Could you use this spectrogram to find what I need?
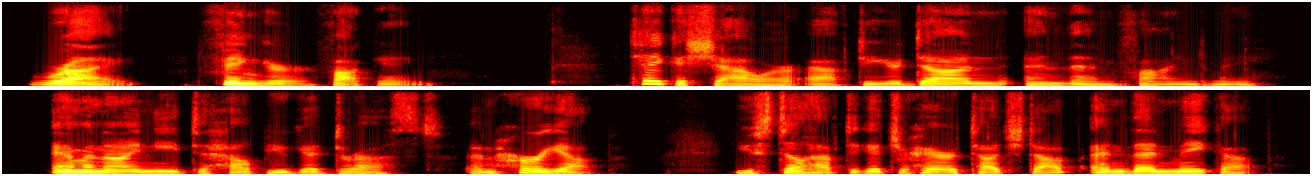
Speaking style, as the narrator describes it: laughingly said

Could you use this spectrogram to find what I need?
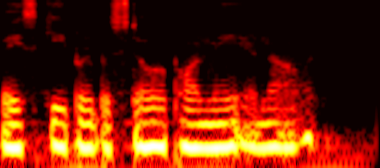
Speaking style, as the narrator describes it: pronounce in a low voice, as humbly as you can

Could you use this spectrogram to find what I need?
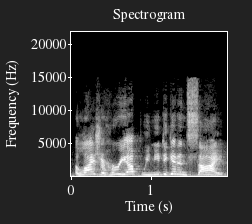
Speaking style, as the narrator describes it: yelling out the door to an unseen man somewhere between us in the woods

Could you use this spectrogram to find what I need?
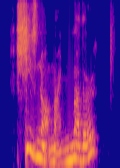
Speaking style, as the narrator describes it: Anna shouted

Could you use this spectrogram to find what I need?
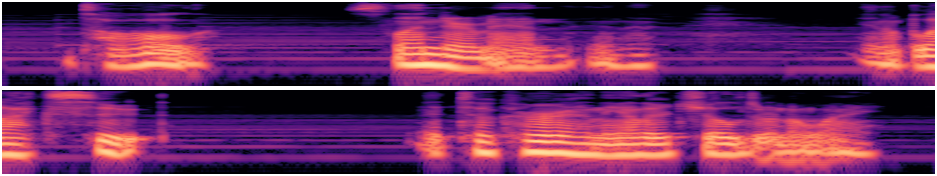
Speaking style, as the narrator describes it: said softly

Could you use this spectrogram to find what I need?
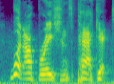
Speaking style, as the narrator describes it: he screamed

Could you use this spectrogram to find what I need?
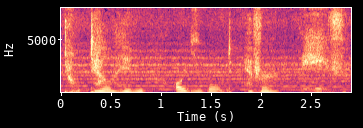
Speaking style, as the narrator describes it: she whispered

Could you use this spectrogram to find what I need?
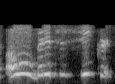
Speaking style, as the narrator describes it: cried Jimmy Skunk

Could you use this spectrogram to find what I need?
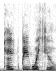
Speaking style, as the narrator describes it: the child begged

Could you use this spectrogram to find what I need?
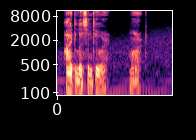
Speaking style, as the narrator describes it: said in a low voice

